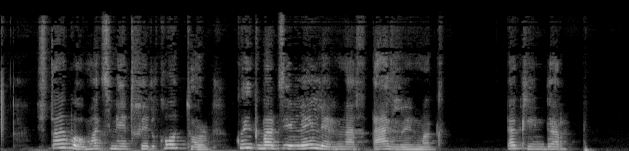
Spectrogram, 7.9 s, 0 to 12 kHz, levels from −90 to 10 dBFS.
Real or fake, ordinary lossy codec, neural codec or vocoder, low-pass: fake; MP3, 48 kbps; codec, 44.1 kHz, 2.6 kbps, SNAC; 10.8 kHz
